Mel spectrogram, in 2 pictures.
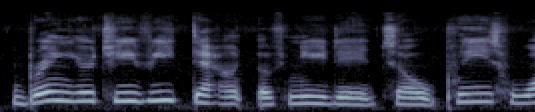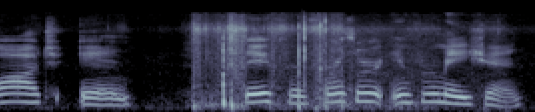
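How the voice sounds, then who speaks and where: A woman reading a homemade mock emergency broadcast in a halting, improvised way with stumbles. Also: fairly high pitch, dark tone, slight background noise. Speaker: narrator of a homemade emergency alert scenario.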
